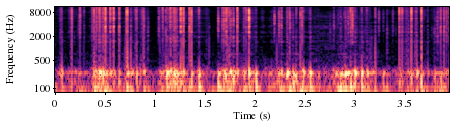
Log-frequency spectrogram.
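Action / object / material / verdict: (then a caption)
scrape / metal mesh microphone grille / metal mesh / none. Long nails scratch the bare metal mesh grille of a microphone with a hollow head. The scratching is a steady, dense rasp of quick strokes, heavy in low rumble with faint bright crackle on top, and it never stops.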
